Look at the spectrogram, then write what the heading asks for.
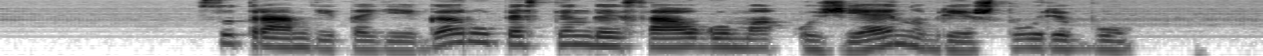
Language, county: Lithuanian, Marijampolė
